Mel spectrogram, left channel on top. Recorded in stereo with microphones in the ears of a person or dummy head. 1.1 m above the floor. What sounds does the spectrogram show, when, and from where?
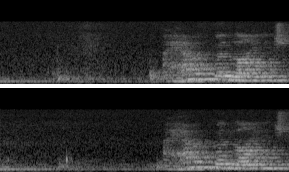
1.6 s a woman speaking: 75° left (ahead or behind), 1.7 m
